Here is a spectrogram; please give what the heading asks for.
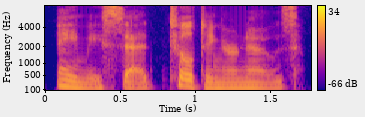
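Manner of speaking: usual speaking voice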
